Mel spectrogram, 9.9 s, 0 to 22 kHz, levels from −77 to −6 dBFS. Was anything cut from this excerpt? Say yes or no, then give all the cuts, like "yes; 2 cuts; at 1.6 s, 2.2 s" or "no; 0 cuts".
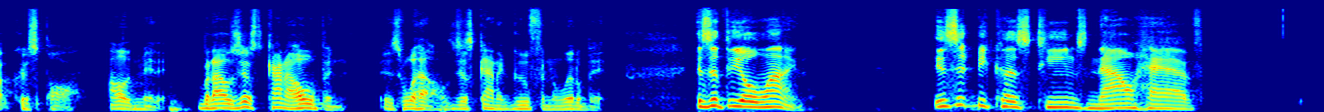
no; 0 cuts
